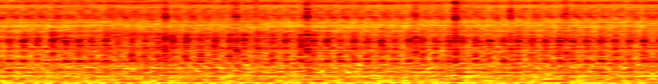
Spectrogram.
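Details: Honda Shine motorcycle idling with a newly fitted timing chain; light fast metallic ticking and rattling, intermittent, sometimes very loud, because the cam chain tensioner is not working and leaves slack; timing chain rattle.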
